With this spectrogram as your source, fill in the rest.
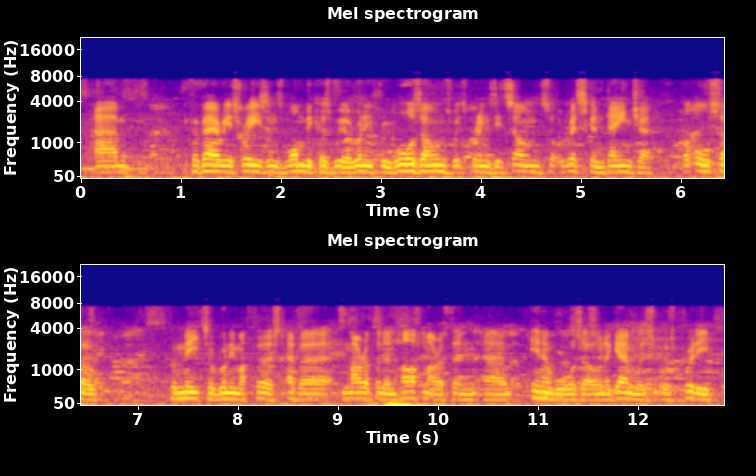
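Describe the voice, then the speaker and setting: With a Lancashire accent, a man talks at a medium pitch and a fairly quick pace, his intonation fairly even. Noticeable background noise and audible room echo fill the recording. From northern England, Blackpool, Lancashire. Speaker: adventurer and former soldier. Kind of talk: interview. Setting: noisy public venue.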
